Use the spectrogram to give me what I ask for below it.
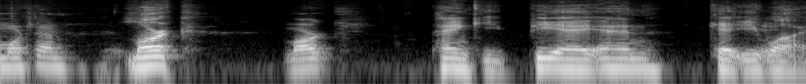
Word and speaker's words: Pankey: Pankey. Like hanky panky.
